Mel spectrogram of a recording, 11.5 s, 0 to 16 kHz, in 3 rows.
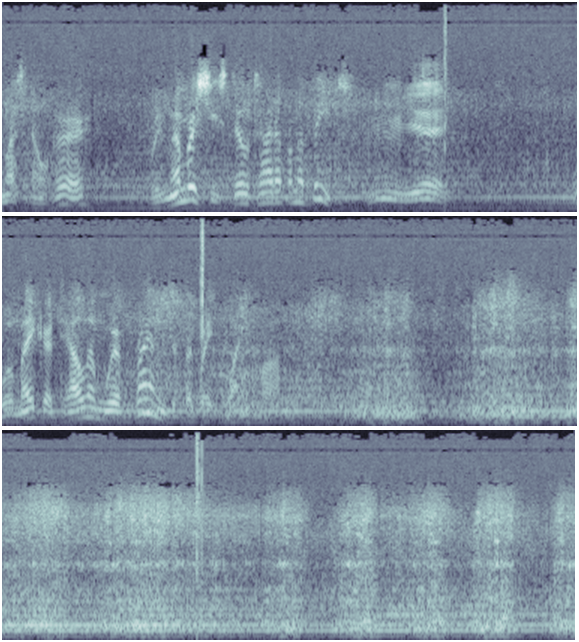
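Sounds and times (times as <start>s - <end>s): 
speech: 0.0s - 3.2s, 3.8s - 6.1s
airplane engines droning overhead: 0.0s - 11.4s.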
